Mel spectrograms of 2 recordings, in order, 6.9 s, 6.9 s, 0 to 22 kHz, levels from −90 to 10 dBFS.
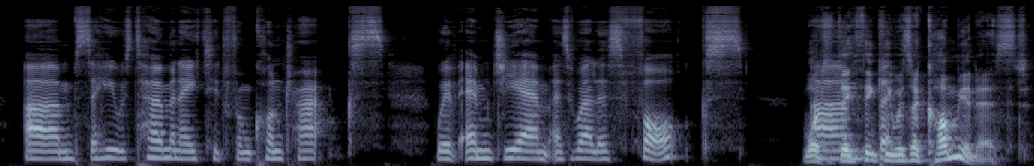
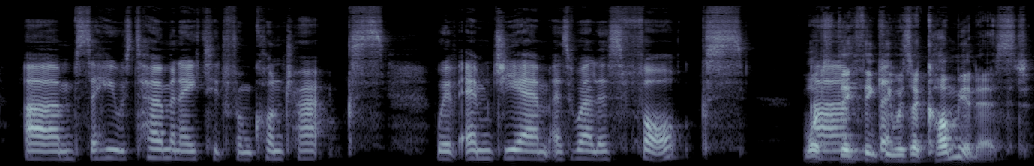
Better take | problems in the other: first | thin; somewhat; fading below 350 Hz

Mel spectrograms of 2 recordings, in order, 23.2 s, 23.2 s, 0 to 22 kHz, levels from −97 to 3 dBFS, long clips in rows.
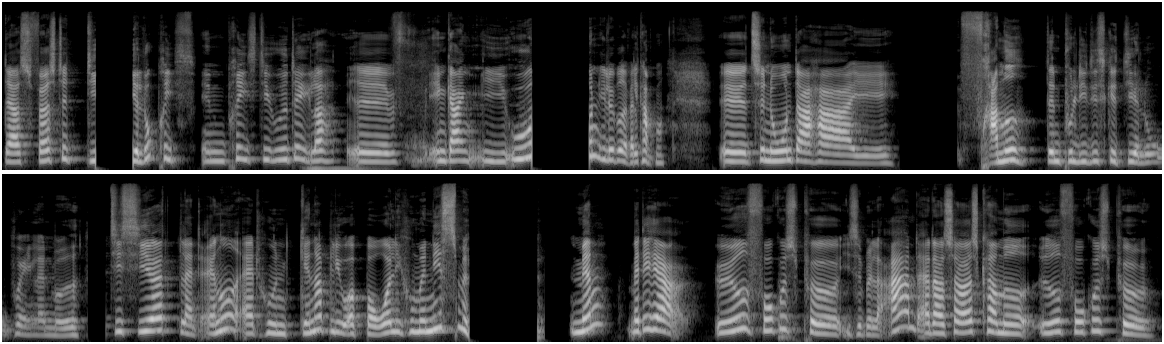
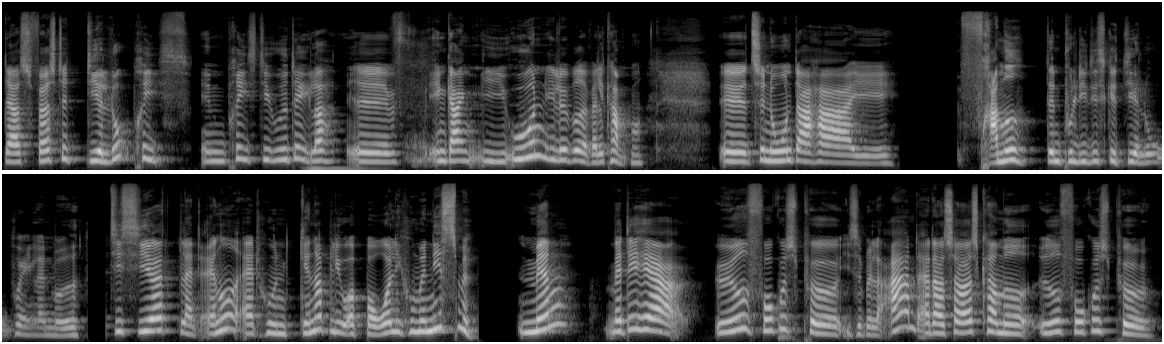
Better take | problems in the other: second | audio freezing; at 1 s, at 5.5 s for 0.5 s and at 16 s for 0.5 s

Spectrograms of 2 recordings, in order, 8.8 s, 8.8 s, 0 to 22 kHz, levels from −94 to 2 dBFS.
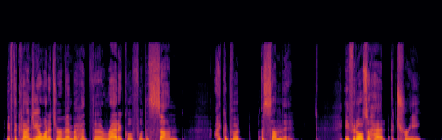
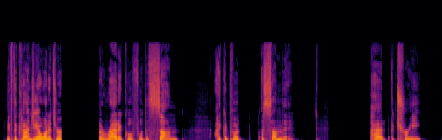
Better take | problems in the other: first | audio cutting out; at 1 s for 0.5 s and at 6.5 s for 1 s

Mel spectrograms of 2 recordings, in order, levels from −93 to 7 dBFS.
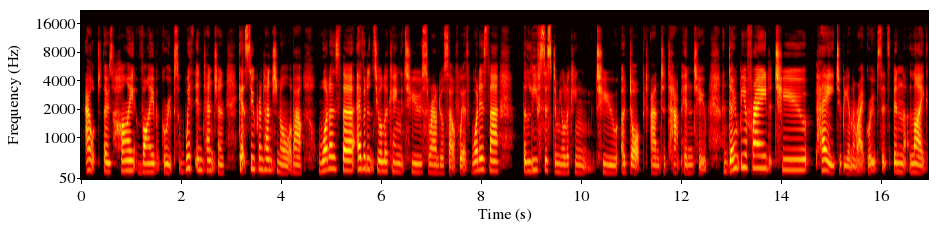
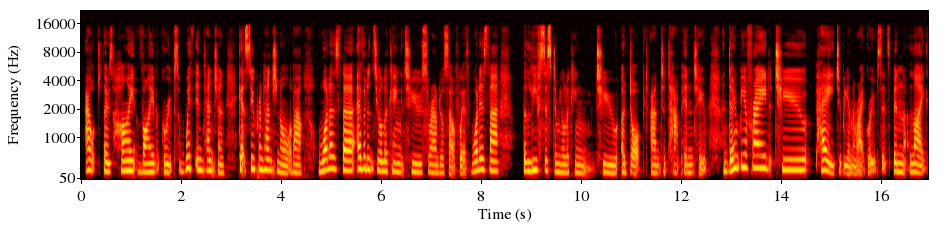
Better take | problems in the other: second | thin; very; fading below 400 Hz

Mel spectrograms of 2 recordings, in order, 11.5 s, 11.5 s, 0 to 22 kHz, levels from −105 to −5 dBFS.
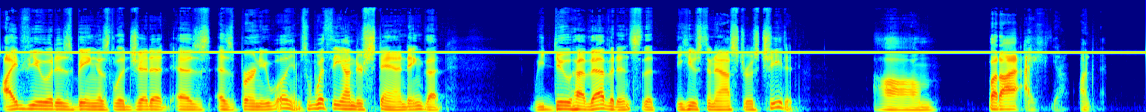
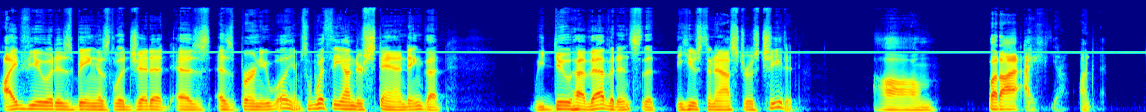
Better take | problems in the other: second | high-pitched whine; loud; throughout; 3 kHz, 10 dB below the speech; faint in the second

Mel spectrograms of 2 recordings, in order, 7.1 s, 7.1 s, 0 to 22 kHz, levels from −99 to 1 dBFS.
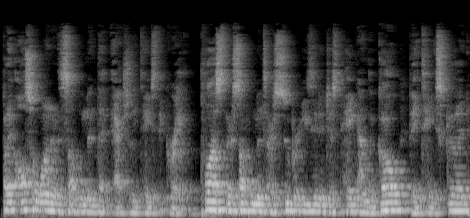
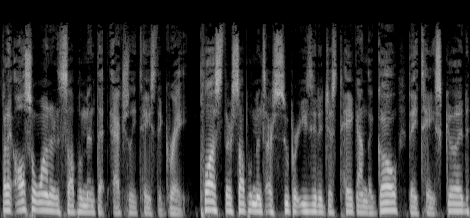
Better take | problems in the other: second | off-mic speech; far // room echo; noticeable; dies away in 0.5 s

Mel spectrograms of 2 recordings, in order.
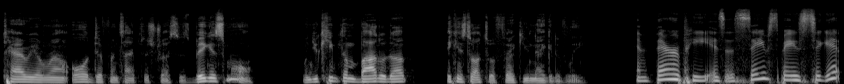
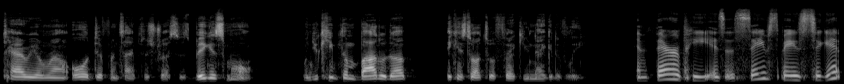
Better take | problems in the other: first | thin; very; fading below 350 Hz

